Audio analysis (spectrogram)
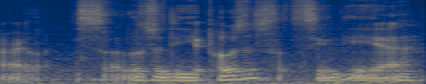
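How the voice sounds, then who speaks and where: Low-voiced man commentating casually on games. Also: moderate pace, creaky, a little mellow, a little hiss or hum. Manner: informal, rambling, thinking aloud. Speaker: gaming video host.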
